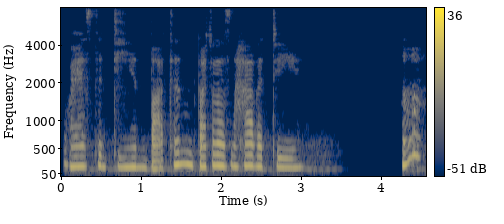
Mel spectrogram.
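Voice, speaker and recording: A woman's voice: lowish voice, slow pace, mellow, husky. A woman from California chatting casually on a live stream, giggly and self-deprecating, repeating words over and over to test how she says them.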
